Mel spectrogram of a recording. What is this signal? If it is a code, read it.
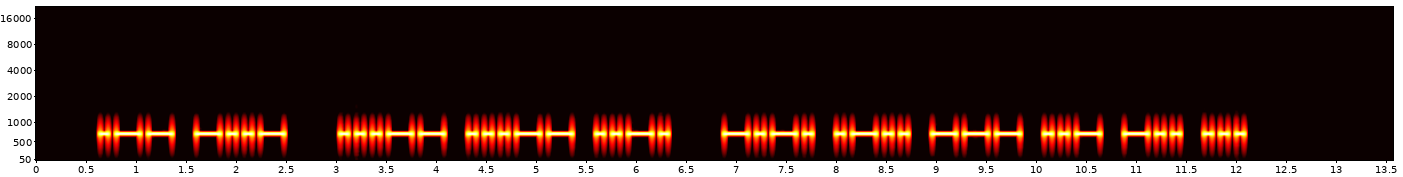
Morse code, heard as a keyed tone, about 16 wpm, 700 Hz. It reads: WX 33F CLOUDS
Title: Practice QSO - Exchange 2 - Info - 15wpm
